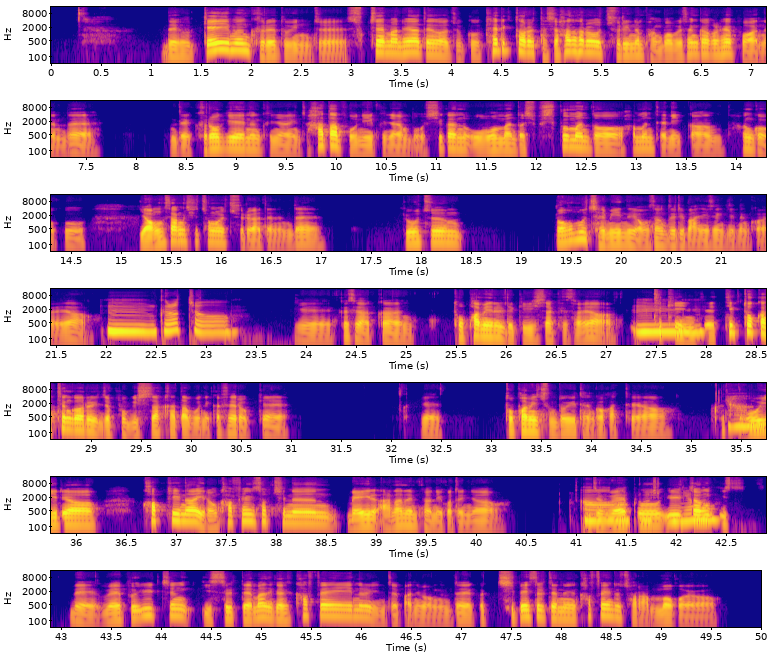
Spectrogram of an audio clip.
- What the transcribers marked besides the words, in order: put-on voice: "caffeine"; put-on voice: "caffeine을"; put-on voice: "caffeine도"
- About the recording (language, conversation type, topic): Korean, advice, 하루 일과에 맞춰 규칙적인 수면 습관을 어떻게 시작하면 좋을까요?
